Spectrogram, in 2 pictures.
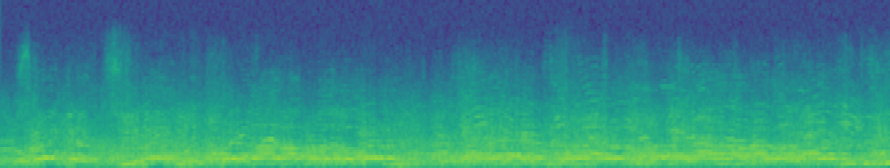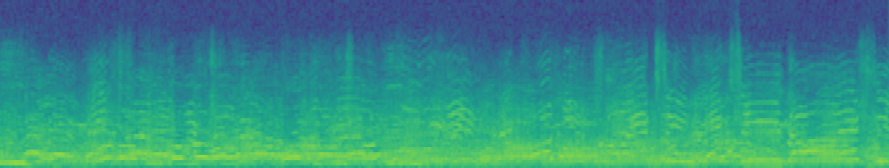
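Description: Many voices murmur and chatter in a crowd.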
